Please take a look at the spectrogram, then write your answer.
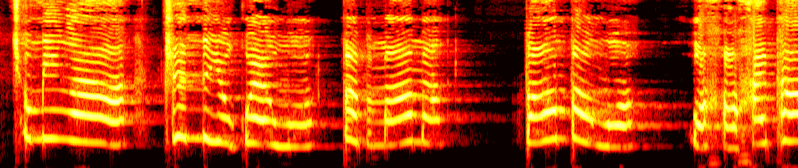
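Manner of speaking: high, urgent cries for help; frightened shouting. Acted. Kipper calling his parents to save him, frightened shouting. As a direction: plead in a high, alarmed child voice. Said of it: "齐波大喊起来".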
